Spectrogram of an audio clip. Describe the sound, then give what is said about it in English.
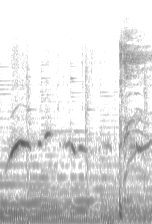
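A person whistles a short wavering tune, the pitch sliding up and dipping over about two seconds, with background voices and noise underneath and a brief bright burst near the end. “So for the rest of this episode, I'm just going to whistle.”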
